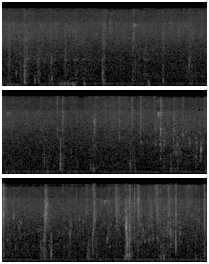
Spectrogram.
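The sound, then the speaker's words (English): A creek in a wooded park trickles and burbles steadily, with scattered small splashes and gurgles popping up over a soft continuous wash of water. Fairly quiet, with no voices. “The sound of the water in the creek.”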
